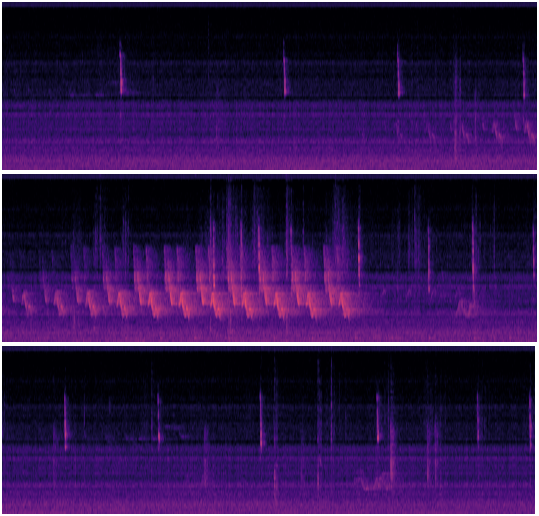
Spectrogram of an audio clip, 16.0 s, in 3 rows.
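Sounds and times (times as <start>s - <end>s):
bird high down-slurred chirps: 5.5s - 9.1s.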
